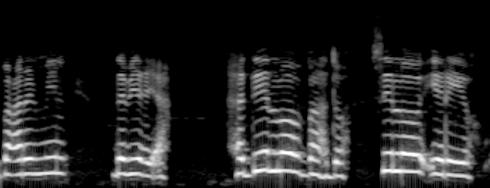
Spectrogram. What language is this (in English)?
Somali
